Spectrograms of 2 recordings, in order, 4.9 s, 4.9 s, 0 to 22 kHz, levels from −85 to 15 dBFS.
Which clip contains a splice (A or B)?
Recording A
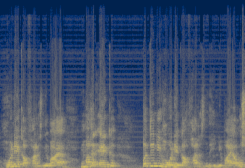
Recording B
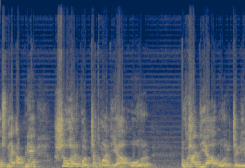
B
